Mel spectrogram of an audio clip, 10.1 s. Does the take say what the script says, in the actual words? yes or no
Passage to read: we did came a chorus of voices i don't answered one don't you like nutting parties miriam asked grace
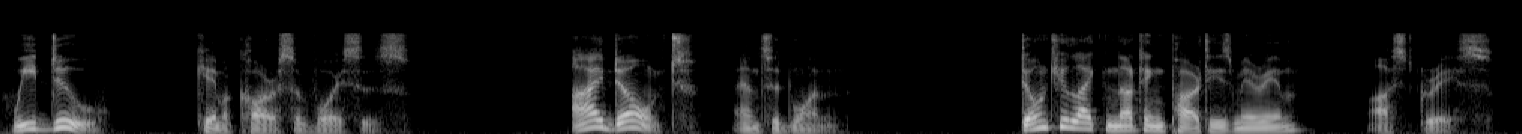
no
